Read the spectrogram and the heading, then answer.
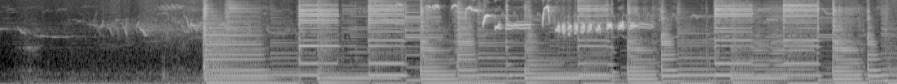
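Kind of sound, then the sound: bird, birds chirping and singing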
